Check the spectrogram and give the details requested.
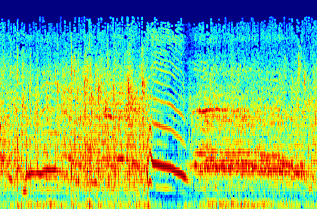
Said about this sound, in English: Now, are you applauding for or against, gang? Which is it?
